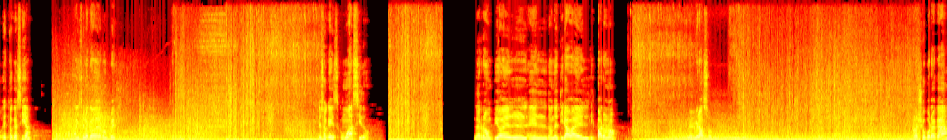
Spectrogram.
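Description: Explosions boom and rumble heavily.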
